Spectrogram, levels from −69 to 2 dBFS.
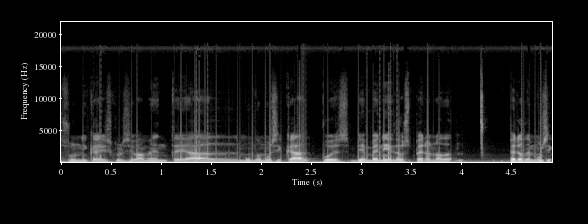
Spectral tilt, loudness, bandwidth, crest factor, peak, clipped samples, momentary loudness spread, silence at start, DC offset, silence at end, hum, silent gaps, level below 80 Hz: -6 dB/octave; -18 LUFS; 19 kHz; 18 dB; 0 dBFS; under 0.1%; 6 LU; 0 s; under 0.1%; 0 s; none; none; -40 dBFS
